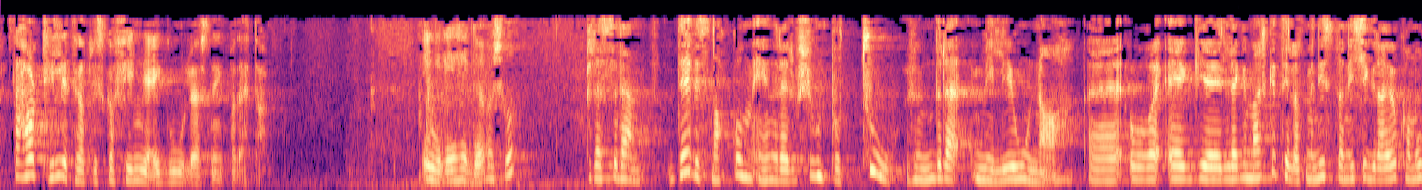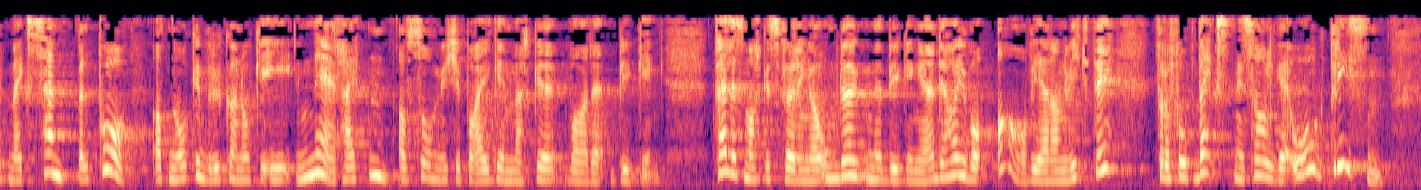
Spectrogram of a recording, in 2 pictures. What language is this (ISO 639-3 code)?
nor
